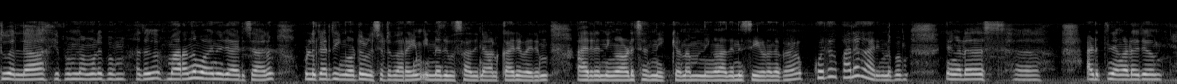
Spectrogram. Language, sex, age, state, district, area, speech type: Malayalam, female, 18-30, Kerala, Alappuzha, rural, spontaneous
